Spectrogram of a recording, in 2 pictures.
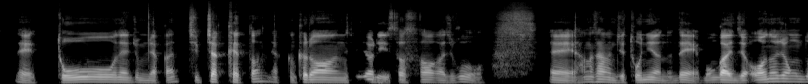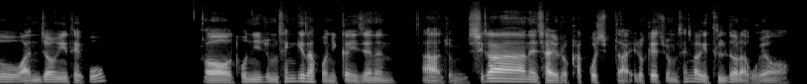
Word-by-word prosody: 네 - - 0 0.2
돈에 115 0 +1
좀 100 -2 -9
약간 90 - -3
집착했던 130 0 +2
약간 105 - -13
그런 110 -2 +3
시절이 120 -2 -1
있었어 110 +6 -3
가지고 95 -1 -7 0.6
예 95 -4 +3
항상 120 +1 -1
이제 95 0 -4
돈이었는데 105 -1 0
뭔가 105 +2 +7
인제 100 0 +2
어느 120 +6 +3
정도 125 -5 -2
안정이 110 +4 0
되고 120 - -5 1.0
어 100 -1 +5
돈이 110 +1 -4
좀 110 -2 -6
생기다 140 +1 0
보니까 90 -5 -4
이제는 100 0 -2 0.3
'아 - - +2
좀 80 -2 -15
시간의 135 -3 +6
자유를 95 +1 +2
갖고 - - -5
싶다.' - - -3
이렇게 - - 0
좀 105 -2 -9
생각이 130 +3 -3
들더라고요. 100 0 -4
110 Hz, 310 characters per minute, -26 LUFS, 100-120 Hz, 1.0 s, 뭔가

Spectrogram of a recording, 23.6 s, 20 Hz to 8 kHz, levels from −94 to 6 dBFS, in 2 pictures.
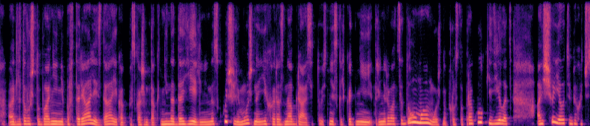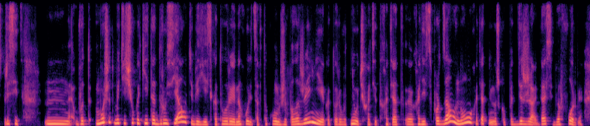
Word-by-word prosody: э, 160 - +1
для 155 0 -4
того, 175 0 0
чтобы 165 -2 -2
они 170 +1 +4
не 165 -1 +3
повторялись, 160 - +1
да, 165 +6 0
и, 160 -3 0
как 135 -3 -7
бы, 150 - -14
скажем 145 0 -4
так, 130 +1 -9
не 160 +1 +2
надоели, 170 -1 +3
не 150 +1 0
наскучили, 170 - 0
можно 170 +2 +1
их 165 +2 -2
разнообразить. 160 -2 -2
То - - -8
есть - - -9
несколько 160 -2 -3
дней 155 -2 0
тренироваться 175 +5 -2
дома, 255 +3 +6
можно 150 -6 -3
просто 155 0 -8
прогулки 215 - +1
делать. 195 -2 +2 0.5
А 180 - 0
ещё 190 +9 +2
я 235 -7 +5
у - - +2
тебя 195 -3 -5
хочу 180 -1 -8
спросить, 185 -1 -4 0.5
м, 185 -1 +2
вот, 185 +2 -4
может 270 +8 +3
быть, 225 +1 0
ещё 220 +3 -1
какие-то 220 -1 0
друзья 210 - +2
у 305 -2 +2
тебя 170 - -3
есть, 155 -1 -3
которые 165 0 -1
находятся 160 -2 -2
в - - -22
таком 175 -2 -2
же 150 0 -6
положении, 180 - +3
которые 155 +1 -5
вот 150 -1 -8
не 195 0 +3
очень 175 -4 -1
хотит 155 +1 -8
хотят, 155 -2 -4
э, 160 -1 -2
ходить 165 0 -3
в - - -4
спортзал, 220 - +3
но 240 +10 +4
хотят 220 -9 -4
немножко 85 0 -3
поддержать, 165 0 -3
да, 175 +1 +2
себя 160 -4 -4
в 155 - -10
форме? 160 -5 -1
170 Hz, 180 wpm, -22 LUFS, 155-195 Hz, 0.5 s, дома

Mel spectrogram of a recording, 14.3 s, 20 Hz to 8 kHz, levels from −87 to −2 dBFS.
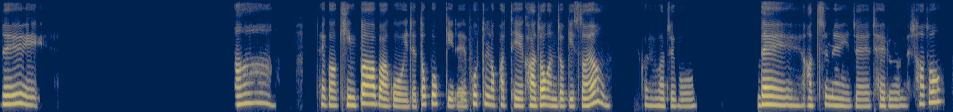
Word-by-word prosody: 네. 230 -2 +1 3.0
아. 260 +2 -1 0.7
제가 205 -3 0
김밥하고 205 -5 +4
이제 165 0 -5
떡볶이를 230 -4 -2
포틀럭 235 0 -1
파티에 200 -2 -2
가져간 200 0 +4
적이 185 0 -2
있어요. 200 - +1 0.5
그래 205 -2 -7
가지고 180 -1 -5 0.9
네 210 -3 +3
아침에 200 -1 -3
이제 180 0 -6
재료를 185 0 -4
사서 280 +6 0
205 Hz, 185 characters per minute, -22 LUFS, 185-230 Hz, 3.0 s, 김밥하고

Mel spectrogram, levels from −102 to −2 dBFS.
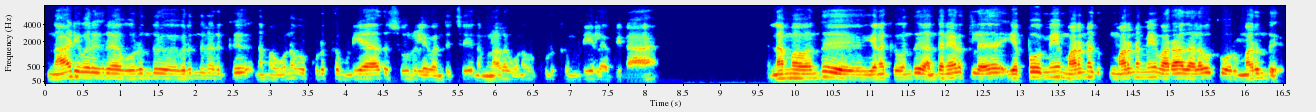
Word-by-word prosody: நாடி 165 +7 +3
வருகிற 145 -2 0 0.2
விருந்து 135 +3 -3 0.3
விருந்தினருக்கு 140 +1 -6 0.3
நம்ம 115 0 -11
உணவு 140 +1 -8
குடுக்க 390 +2 -11
முடியாத 125 - 0
சூழ்நிலை 115 -2 -6
வந்துச்சு, 105 - -12
நம்மானால 185 - -4
உணவு 115 0 -16
குடுக்க 365 +5 -20 0.2
முடியல 355 - -8
அப்பிடீன்னா - - -7 1.9
நம்ம 130 +2 +1 0.2
வந்து 135 +6 -2 0.6
எனக்கு 125 0 -2
வந்து 125 +5 -2 0.2
அந்த 115 +4 -3
நேரத்ல 145 -2 0 0.5
எப்பவுமே 155 +5 +1 0.2
மரணத் 150 +3 +1 0.3
மரணமே 155 +3 +1
வராத 135 +1 +6
அளவுக்கு 145 +3 +1
1 115 -2 -5
மருந்து. 135 +3 0
140 Hz, 100 wpm, -24 LUFS, 125-155 Hz, 1.9 s, வராத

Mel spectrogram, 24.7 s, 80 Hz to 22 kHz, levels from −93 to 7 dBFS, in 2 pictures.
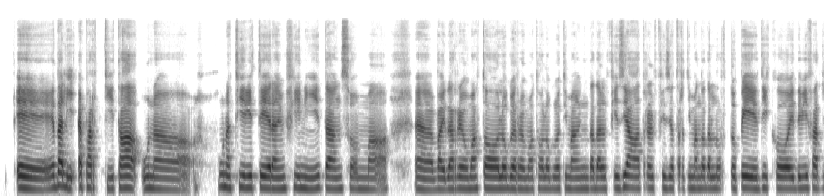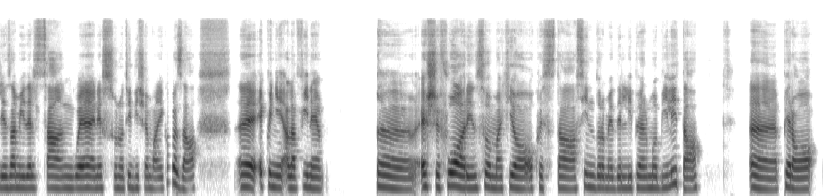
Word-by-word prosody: e 190 -2 +4
e - - +3
da 240 +2 +9
lì 200 -4 -1
è 230 - +4
partita 205 -1 +2
una 190 -2 -2 0.4
una 225 -2 -1
tiritera 210 -1 +2
infinita 200 0 -1
insomma, 195 -1 -6 0.4
ehm, 180 -2 0
vai 190 -1 +1
dal 195 0 +2
reumatologo, 195 0 +1
il 195 - +3
reumatologo 195 0 -5
ti 200 +1 -12
manda 195 0 -3
dal 195 0 -1
fisiatra, 205 0 -1
il 200 - -4
fisiatra 200 -1 -6
ti 200 +1 -9
manda 200 0 -3
dall'ortopedico 200 0 0
e 195 0 +2
devi 200 +1 -4
fare 205 -1 0
gli 205 - -6
esami 205 0 0
del 205 0 -1
sangue, 205 0 +3
e - - +1
nessuno 205 0 -5
ti 215 +2 -6
dice 200 -1 -7
mai 195 -1 -6
cos'ha. 205 -8 -3 0.6
Ehm, 225 +5 +7
e - - +1
quindi 220 -3 -1
alla 200 0 +2
fine, 200 -2 -3 0.8
ehm, 200 -4 -1
esce 220 0 +4
fuori 220 -3 +6
insomma 205 -1 -3
che 210 +2 0
ho 195 -1 0
questa 200 -1 -4
sindrome 205 -2 -5
dell'ipermobilità, 200 +1 -4 0.7
ehm, 190 -4 +2
però 190 -3 0
200 Hz, 135 wpm, -21 LUFS, 195-210 Hz, 0.8 s, da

